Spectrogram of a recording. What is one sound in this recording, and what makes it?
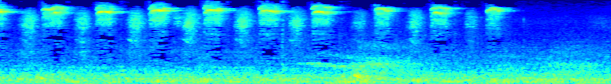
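A hand pump squeezes air in quick, regular puffs.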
